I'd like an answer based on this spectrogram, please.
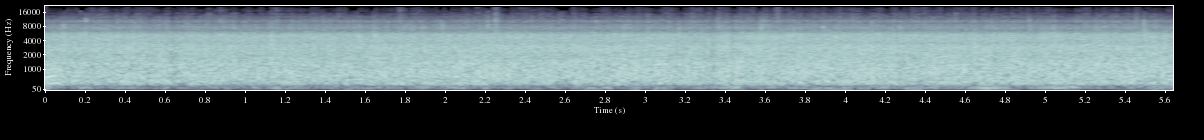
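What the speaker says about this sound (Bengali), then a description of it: "ঠিক বেরোবো তখনই বৃষ্টি শুরু হয়ে গেছে" Steady rain falling outdoors, a dense uniform hiss that stays loud and unbroken throughout, with no voices.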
